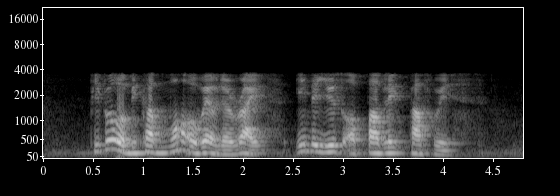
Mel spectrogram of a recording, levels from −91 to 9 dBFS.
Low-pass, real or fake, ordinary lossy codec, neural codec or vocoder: 3.6 kHz; real; none; none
